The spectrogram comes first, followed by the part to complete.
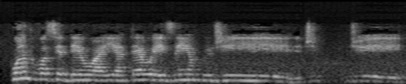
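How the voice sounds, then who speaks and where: A woman's voice: medium pitch, slow, low-quality recording. A woman pastor with a Brazilian Portuguese accent, giving an emphatic testimony and preaching in a live conversation. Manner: emphatic, dramatic testimony with lively quoted voices. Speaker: pastor and guest.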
